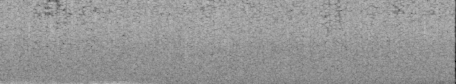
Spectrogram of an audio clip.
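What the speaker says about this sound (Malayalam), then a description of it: "അത് ചെയ്ത് കഴിഞ്ഞപ്പോൾ തന്നെ നമുക്ക് ഇവിടെ മഴയും സ്റ്റാർട്ട് ചെയ്തു." Heavy rain pouring steadily over a backyard with a low rolling rumble of thunder early on, a dense continuous hiss with no voices.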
